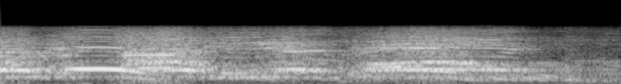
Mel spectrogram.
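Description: A group of people singing loudly together into a corded karaoke-style microphone, several voices at once.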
